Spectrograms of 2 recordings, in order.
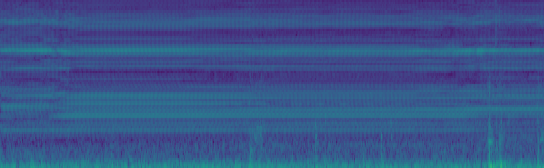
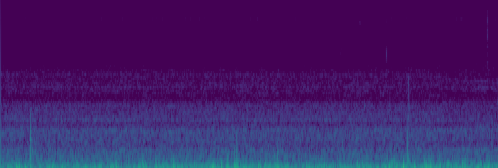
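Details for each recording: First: Lucid electric car with a buzzing noise that switching driver profiles did not clear, heard during a reset: a steady high electrical buzz with several fixed tones over a quiet background; it stopped after a later logo reset, cause unknown. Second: Lucid electric car after a logo reset (switching profiles and another reset hadn't cleared the buzz): only low, even road rumble with a few faint ticks, no buzzing or whine; drive sounds normal.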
